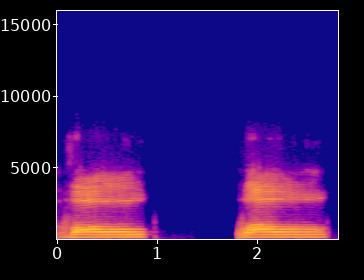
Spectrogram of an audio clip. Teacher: जब हम वाव कहते हैं तो यह दोनों होठों को गोल करने से उसकी गोलाई की आवाज से निकलता है।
